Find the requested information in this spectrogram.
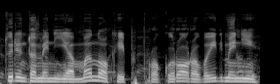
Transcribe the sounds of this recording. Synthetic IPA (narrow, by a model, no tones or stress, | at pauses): t̪ʊɾʲɪnt̪oːmʲɛnʲɪjɛmɑːnoːkɐɪppɾoːkʊɾoːɾoːʋɐɪd̪ʲmʲɛnʲiː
